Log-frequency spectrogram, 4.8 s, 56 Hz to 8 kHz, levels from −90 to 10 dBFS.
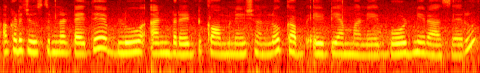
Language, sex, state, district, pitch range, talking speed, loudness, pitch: Telugu, female, Andhra Pradesh, Sri Satya Sai, 210-240 Hz, 160 wpm, -16 LUFS, 220 Hz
